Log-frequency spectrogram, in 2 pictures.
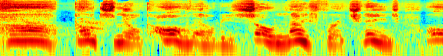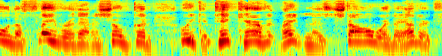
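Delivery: wife dreaming aloud of goat's milk; dreamy wife. Acted. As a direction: savour the thought of goat's milk. Sally praises the goat.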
